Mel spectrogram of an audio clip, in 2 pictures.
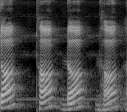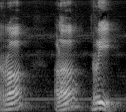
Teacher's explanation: इनका उच्चारण स्थान मूर्धा से होता है, या आप लोग या फिर मूर्धन्य से होता है, ये आप लोग याद रखेंगे।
